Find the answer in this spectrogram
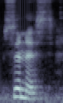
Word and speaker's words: Sinise: And Gary Sinise, I think that's how you pronounce his last name, Sinise, is playing his dad.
